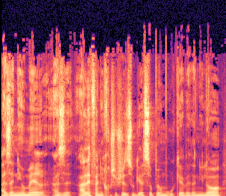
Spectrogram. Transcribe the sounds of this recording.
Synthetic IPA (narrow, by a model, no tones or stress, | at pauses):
ʔazanio̞me̞ʁa̰zale̞faniχo̞ʃevʃezesuɡijasupeʁmuʁke̞vetanilo̞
